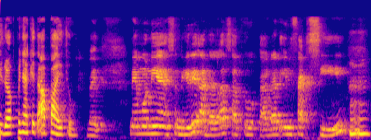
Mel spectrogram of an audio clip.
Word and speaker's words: pneumonia: dengar banget istilah itu kalau enggak salah tulisannya itu ada huruf p-nya di depan ya do pneumonia Tapi bacanya enggak pakai p ya Dok yaonia pneumonia sahabat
